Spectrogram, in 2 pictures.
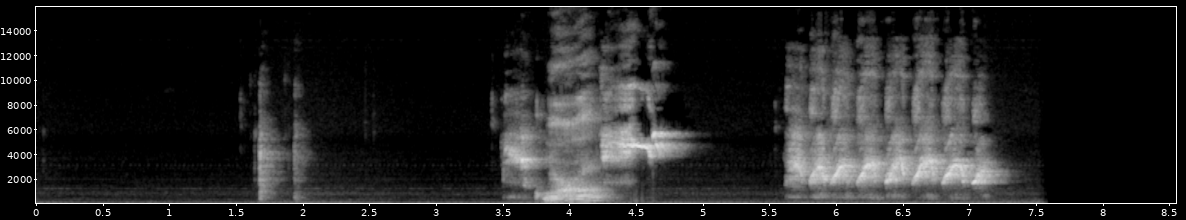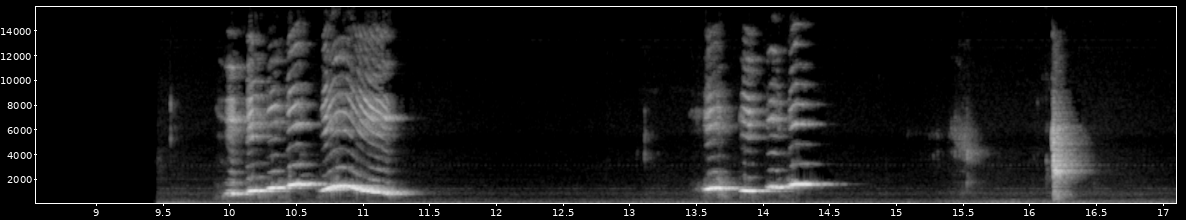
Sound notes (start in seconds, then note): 5.6 whispering; 9.9 melodic whistle; 13.5 melodic whistle; 16.1 beak smack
